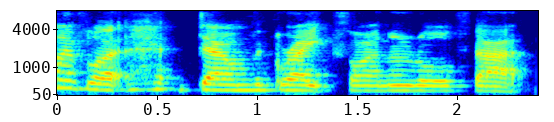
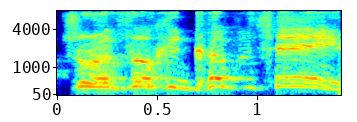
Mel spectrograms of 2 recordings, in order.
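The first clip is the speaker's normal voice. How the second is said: loud, raised-pitch British caricature; British person; 7 semitones higher, 6 dB louder than usual. Acted. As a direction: call out like a hospitable Brit. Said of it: "hear a fucking British person and be like".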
